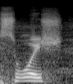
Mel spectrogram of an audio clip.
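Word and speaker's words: Swoish: As Brody Swish makes his, I guess it's pronounced Swish. That's how it's spelled.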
